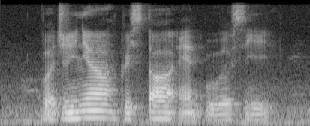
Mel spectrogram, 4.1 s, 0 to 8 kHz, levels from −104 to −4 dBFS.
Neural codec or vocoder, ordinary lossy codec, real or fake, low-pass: none; none; real; 7.2 kHz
